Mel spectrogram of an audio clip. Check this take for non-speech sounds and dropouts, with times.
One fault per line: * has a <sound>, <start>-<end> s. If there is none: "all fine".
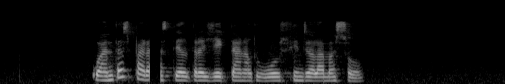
* has a dropout, 1.5-1.6 s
